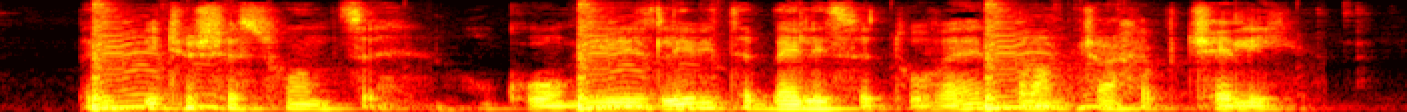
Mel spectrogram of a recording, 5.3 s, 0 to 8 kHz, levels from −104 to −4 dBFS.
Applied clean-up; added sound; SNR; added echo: none; Guitar; 5 dB; reverberation time 0.3 s.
